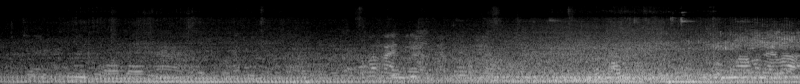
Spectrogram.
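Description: A motor vehicle's engine running steadily, getting louder from about halfway through, under people talking.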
